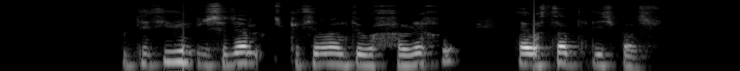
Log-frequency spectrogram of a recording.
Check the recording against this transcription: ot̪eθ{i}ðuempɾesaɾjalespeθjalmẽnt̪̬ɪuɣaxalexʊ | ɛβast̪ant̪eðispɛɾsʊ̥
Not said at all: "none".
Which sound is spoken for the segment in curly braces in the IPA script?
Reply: i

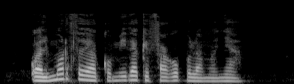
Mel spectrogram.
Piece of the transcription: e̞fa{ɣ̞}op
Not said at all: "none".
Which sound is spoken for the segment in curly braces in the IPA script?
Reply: ɣ̞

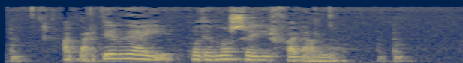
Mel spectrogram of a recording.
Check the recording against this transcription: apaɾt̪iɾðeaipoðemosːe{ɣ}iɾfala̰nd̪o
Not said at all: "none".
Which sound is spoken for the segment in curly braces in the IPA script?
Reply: ɣ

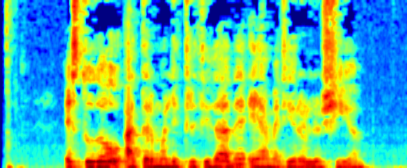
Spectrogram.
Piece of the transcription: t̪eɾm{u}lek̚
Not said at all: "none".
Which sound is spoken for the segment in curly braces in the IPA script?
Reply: o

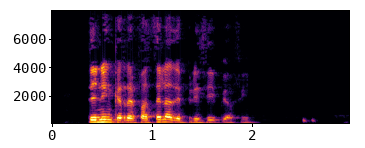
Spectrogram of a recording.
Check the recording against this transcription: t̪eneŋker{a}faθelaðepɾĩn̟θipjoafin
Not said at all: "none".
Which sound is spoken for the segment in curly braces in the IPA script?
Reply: e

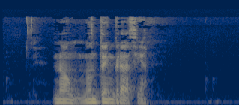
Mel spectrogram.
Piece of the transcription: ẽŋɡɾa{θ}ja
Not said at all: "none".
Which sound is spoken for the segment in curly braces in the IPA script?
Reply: θ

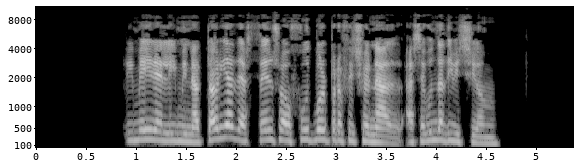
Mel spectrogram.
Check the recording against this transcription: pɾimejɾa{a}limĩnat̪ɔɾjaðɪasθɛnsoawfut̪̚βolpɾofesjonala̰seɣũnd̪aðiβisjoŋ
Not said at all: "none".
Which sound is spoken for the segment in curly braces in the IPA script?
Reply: e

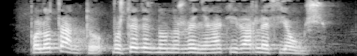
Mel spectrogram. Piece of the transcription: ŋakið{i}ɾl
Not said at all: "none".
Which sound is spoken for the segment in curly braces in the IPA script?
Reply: a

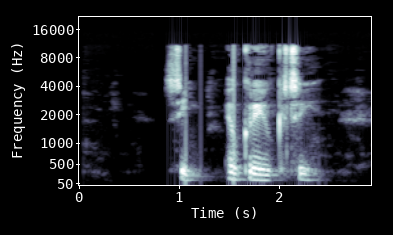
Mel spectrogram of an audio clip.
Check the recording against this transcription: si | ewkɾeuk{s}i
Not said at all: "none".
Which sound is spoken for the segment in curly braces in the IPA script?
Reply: s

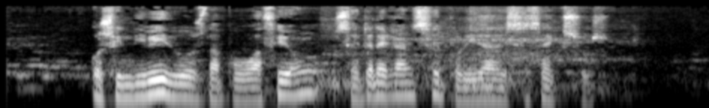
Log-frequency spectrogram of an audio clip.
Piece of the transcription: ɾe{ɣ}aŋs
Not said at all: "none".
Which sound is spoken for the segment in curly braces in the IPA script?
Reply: ɣ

